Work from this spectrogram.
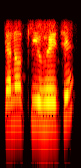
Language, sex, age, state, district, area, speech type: Bengali, male, 60+, West Bengal, Purba Medinipur, rural, conversation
